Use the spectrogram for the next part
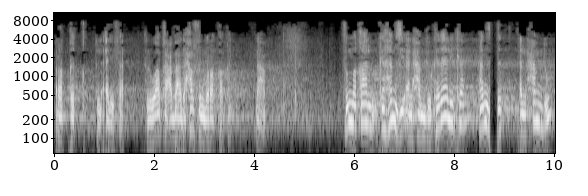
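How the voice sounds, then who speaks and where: A man's voice: medium pitch, a little slow, pauses often, darkish tone, a little hiss or hum. Man teaching recitation in an echoey hall. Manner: explains patiently, chants short recited examples. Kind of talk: lesson on tajweed rules. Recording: echoey hall, dull lo-fi sound.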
